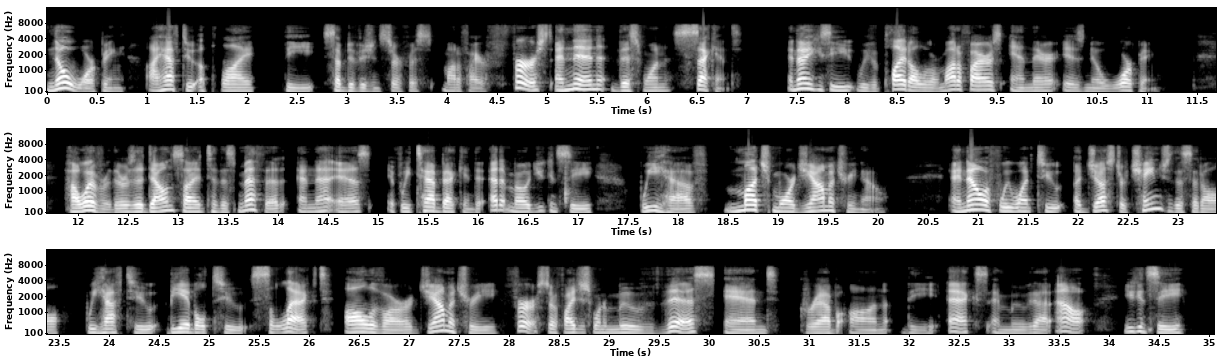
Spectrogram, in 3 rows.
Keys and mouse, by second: 1.3-4.3 drag, 4.8-6.1 drag, 10.8-11.5 middle drag, 15.0 Tab, 17.3 a, 18.8-20.3 middle drag, 20.7 middle click, 21.9 shift+middle click, 22.1 middle click, 22.7 middle click, 23.5 3, 24.6 c, 30.7 g.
